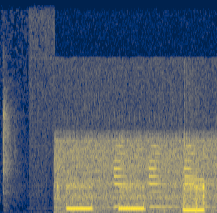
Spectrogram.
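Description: Three loud electronic car warning beeps, each a steady tone lasting about a quarter second. The first two share a medium pitch and the third drops lower, with no talking.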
